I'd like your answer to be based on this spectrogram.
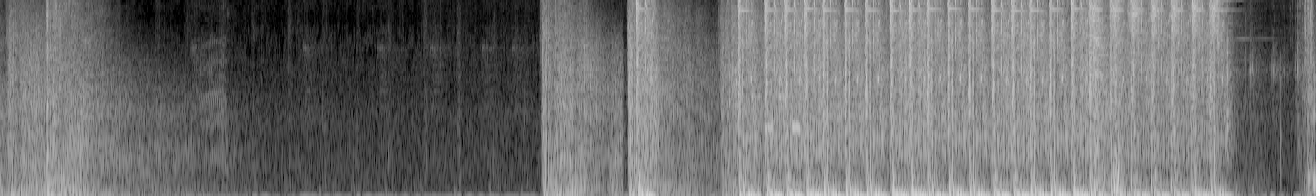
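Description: Fortnite gunfire: a short opening burst, a quieter lull, then a dense sustained volley of rapid automatic shots, loud and close, that stops abruptly near the end.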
